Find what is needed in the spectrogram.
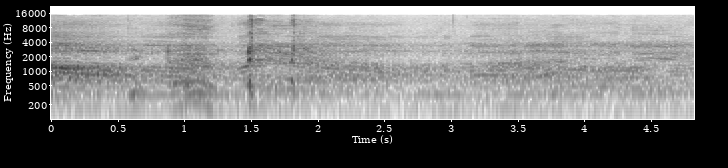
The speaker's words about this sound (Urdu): صلوات پڑھیں ذرا محمد و آل محمد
